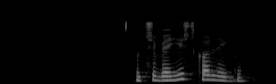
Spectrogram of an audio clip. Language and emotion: Russian, neutral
